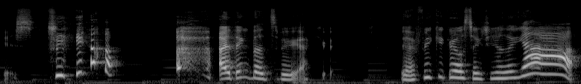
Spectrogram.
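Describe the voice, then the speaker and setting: A woman's voice: sits high, sing-song, unhurried, bright, forceful tone, soft background music. A young woman streaming and chatting casually with her viewers, bubbly and giggly, full of "like" fillers, with a stuffy, sniffly nose.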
